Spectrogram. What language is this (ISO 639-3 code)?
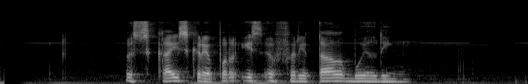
sun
